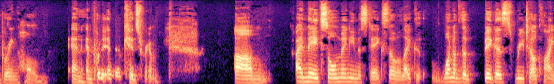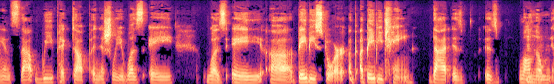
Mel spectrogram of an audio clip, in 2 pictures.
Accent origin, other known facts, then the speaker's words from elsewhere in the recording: Toronto, Ontario, Canada; I was born and raised in Toronto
